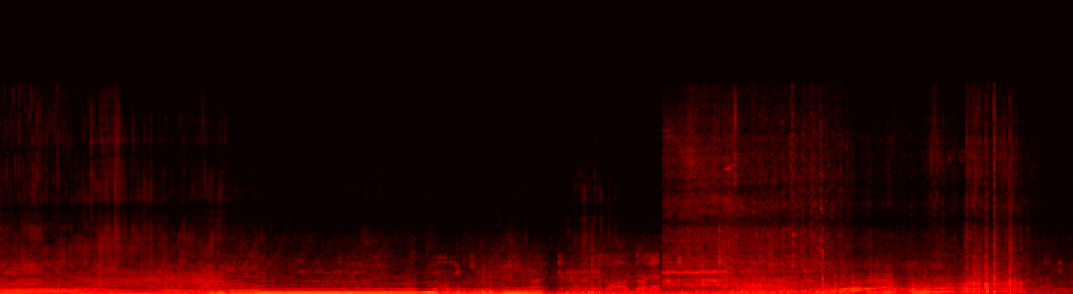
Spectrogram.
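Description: A rally car engine roars loudly, its pitch rising and falling as it revs through the gears.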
